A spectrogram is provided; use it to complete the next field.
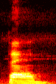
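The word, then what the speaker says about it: palm: different होता है जैसे बाम बाम पाम में हम एल का उच्चारण नहीं करते राइट एल हम क्या करते हैं साइलेंट पढ़ते हैं तो बाम पाम गेट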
